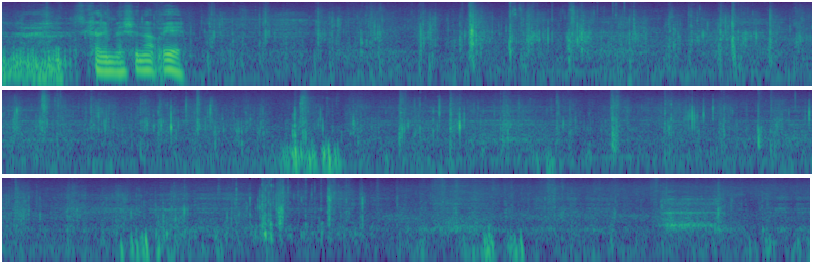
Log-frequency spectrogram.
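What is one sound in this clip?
Footsteps crunch on a dirt and gravel path.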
